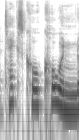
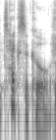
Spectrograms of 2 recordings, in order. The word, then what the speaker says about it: Texcoco: Are you trying to say Texaco, like the oil company? No. – The city, Texcoco. A person who's from Texcoco is called a Texcocoan. – Okay. – So a Texcocoan nobleman, he described how these flower wars started.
